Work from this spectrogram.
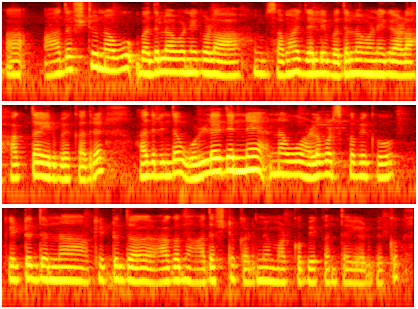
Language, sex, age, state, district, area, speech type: Kannada, female, 30-45, Karnataka, Chitradurga, urban, spontaneous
